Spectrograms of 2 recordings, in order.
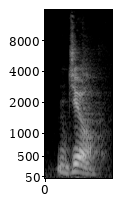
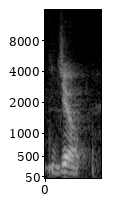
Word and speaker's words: yo: That's how people say Joe here in received pronunciation in in Spain. See Joe.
